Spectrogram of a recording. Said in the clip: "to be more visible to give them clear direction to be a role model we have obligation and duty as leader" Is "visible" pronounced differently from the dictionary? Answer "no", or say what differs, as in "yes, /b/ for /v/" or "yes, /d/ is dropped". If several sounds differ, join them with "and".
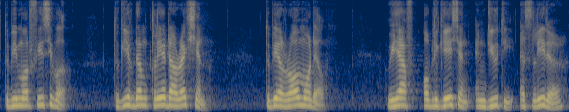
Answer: yes, /f/ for /v/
